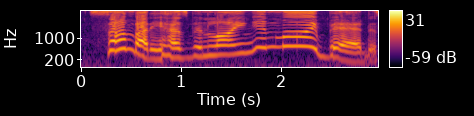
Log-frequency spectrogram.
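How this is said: It is said in a middle-sized bear voice.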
